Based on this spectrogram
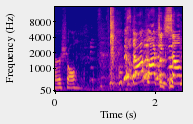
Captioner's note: everyone laughs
